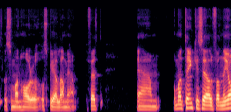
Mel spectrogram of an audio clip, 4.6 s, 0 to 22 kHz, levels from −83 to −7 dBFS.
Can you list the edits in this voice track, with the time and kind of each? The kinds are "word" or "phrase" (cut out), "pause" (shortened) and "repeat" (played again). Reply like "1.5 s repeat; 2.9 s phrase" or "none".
none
